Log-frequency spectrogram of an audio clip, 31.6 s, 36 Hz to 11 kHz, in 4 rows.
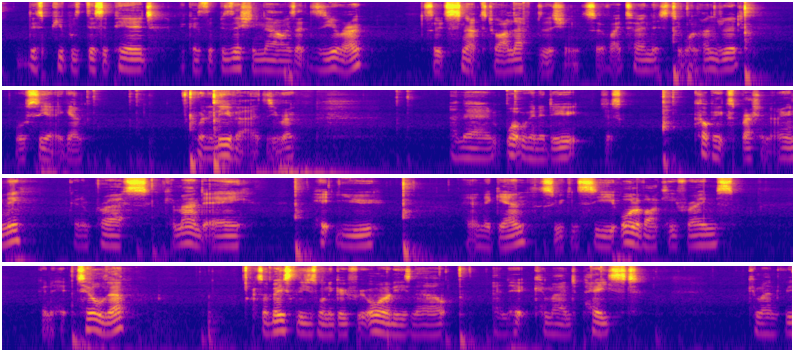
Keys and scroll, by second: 6.2-7.1 typing, 7.4 Return, 9.8 0, 10.0 Return, 17.3 ctrl+a, 18.7 u, 28.3 ctrl+v.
